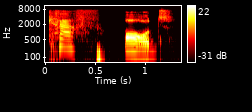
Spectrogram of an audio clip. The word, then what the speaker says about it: CAFOD: Pronounced calf odd.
